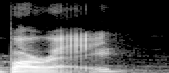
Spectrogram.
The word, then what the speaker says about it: barre: Okay, now that we got that out of the way, is it pronounced bar or barre? – I think bar. – Okay, bar. Cool.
